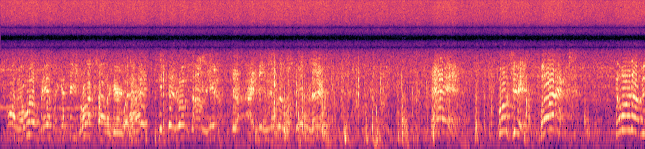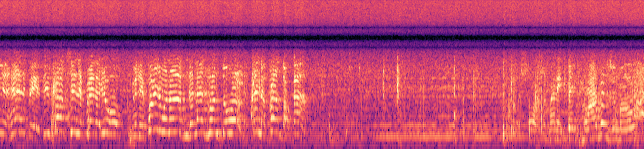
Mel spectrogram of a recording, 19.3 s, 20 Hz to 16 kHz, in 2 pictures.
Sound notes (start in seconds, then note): 11.4 speaking foreign language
